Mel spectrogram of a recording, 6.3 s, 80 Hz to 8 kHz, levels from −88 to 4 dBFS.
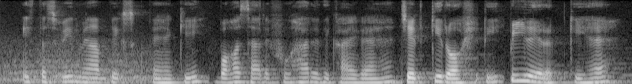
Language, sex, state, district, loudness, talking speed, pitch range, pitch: Hindi, male, Uttar Pradesh, Hamirpur, -20 LUFS, 190 wpm, 145-170 Hz, 155 Hz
